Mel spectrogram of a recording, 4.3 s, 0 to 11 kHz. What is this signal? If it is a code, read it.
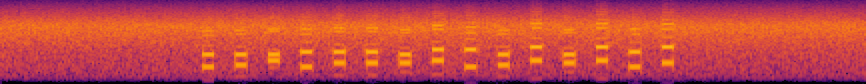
DTMF, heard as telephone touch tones, dialled by machine, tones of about 60 ms. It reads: 14*2887#34D7D2C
